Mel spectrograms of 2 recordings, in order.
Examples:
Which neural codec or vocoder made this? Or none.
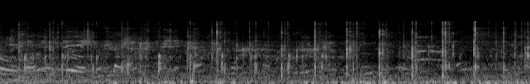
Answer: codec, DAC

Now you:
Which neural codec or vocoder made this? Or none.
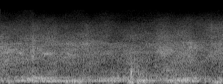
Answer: codec, DAC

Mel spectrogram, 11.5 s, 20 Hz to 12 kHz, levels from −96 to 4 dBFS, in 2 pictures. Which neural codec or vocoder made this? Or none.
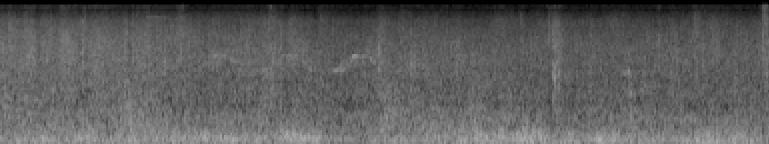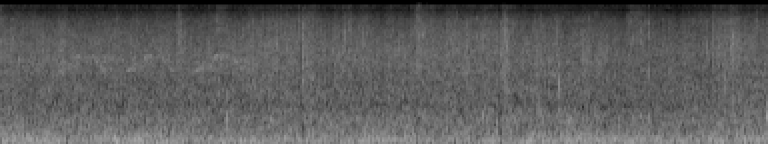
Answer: none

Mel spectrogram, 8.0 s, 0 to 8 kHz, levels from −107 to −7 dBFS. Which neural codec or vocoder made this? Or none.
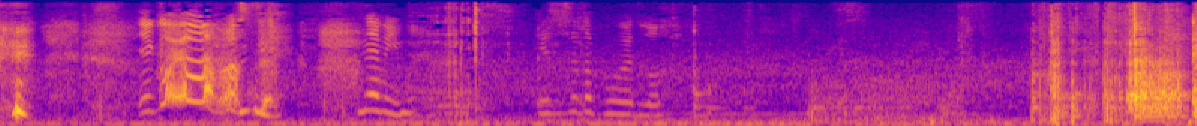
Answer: none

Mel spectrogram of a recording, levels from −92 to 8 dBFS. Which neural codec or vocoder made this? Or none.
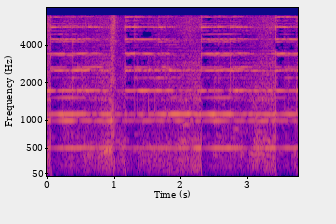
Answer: none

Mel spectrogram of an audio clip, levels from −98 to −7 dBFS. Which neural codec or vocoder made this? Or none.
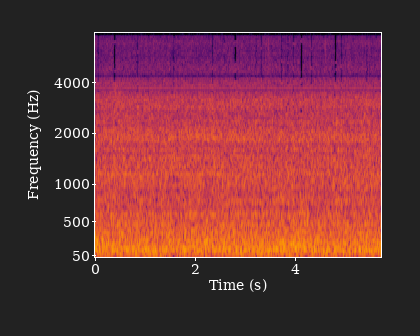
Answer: none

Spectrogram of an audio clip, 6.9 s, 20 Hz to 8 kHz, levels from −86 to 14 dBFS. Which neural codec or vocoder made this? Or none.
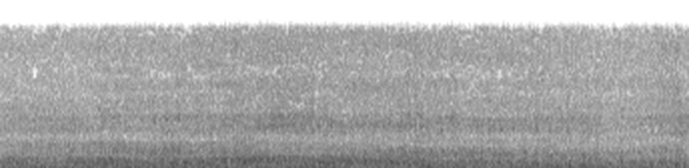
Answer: none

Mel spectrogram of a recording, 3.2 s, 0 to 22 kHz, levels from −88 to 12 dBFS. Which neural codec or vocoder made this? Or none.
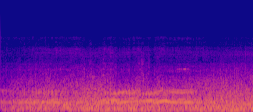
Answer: none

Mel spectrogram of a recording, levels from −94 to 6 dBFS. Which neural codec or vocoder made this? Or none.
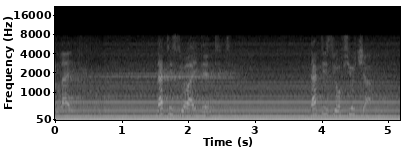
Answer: none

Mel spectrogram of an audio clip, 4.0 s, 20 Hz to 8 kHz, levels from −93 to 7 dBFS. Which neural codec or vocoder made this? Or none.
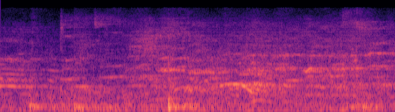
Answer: codec, DAC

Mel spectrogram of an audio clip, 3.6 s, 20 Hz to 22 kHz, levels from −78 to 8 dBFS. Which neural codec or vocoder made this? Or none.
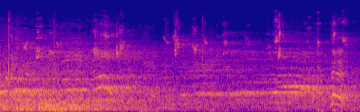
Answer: none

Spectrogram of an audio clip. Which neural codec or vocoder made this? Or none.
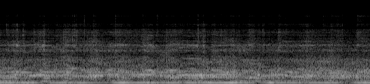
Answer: codec, DAC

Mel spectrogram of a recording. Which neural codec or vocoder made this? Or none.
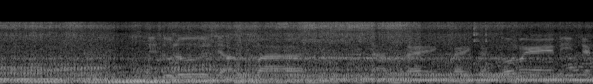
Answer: none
